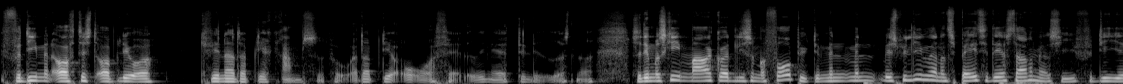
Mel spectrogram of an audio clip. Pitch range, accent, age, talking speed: 150-180 Hz, native, 20-39, 230 wpm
